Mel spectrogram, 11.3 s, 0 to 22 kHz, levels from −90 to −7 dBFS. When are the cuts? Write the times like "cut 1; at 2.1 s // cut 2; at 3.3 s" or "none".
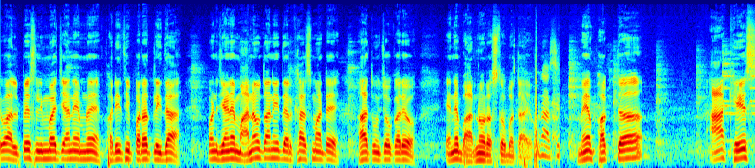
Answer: cut 1; at 8.4 s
